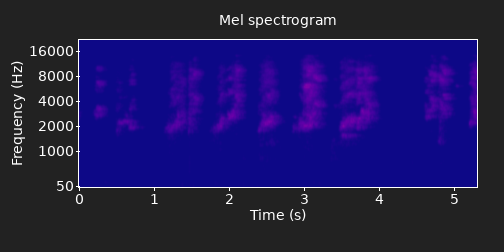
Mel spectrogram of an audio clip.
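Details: Lovebird giving a string of rasping, scratchy chirps in uneven bursts of about half a second, roughly two per second, with short gaps of quiet.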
